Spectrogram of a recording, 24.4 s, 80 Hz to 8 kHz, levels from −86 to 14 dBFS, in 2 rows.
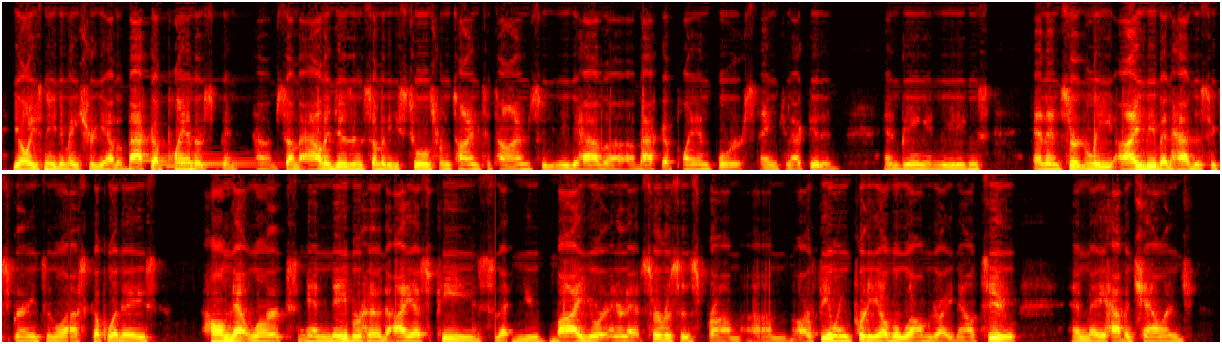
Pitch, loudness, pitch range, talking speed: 130 Hz, -17 LUFS, 125-140 Hz, 200 wpm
